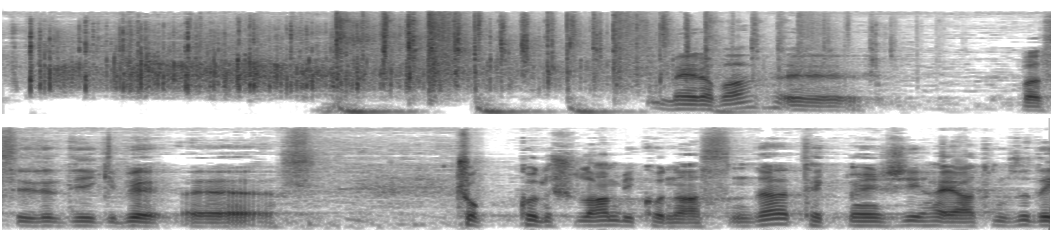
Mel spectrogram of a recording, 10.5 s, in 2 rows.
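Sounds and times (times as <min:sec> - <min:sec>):
audience applause: 0:00.0 - 0:04.1
speech: 0:03.2 - 0:04.5, 0:05.1 - 0:10.4.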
